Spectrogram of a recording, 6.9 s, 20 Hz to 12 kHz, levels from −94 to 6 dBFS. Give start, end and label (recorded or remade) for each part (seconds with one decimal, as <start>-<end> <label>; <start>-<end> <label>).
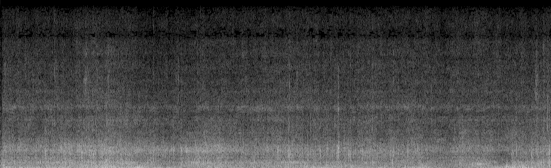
0.0-6.9 recorded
